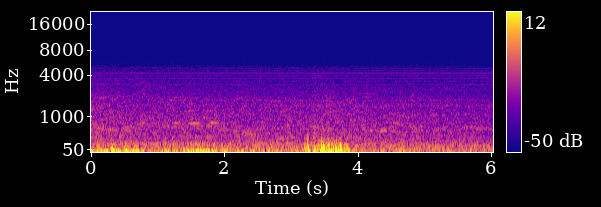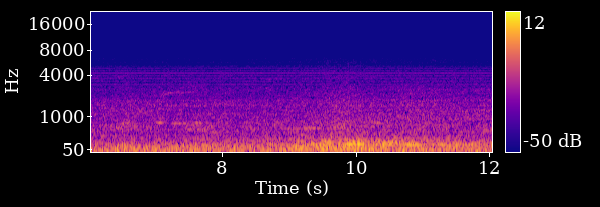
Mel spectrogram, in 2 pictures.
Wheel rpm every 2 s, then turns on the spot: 0, 0, 0, 0, 0, 0.
none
